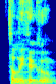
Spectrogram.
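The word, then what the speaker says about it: Talitha koum: I don't know if I'm pronouncing this correctly. Talitha Kum? Talitha Kum, yeah.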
